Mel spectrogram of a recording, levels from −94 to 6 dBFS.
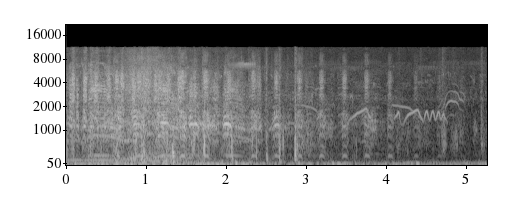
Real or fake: real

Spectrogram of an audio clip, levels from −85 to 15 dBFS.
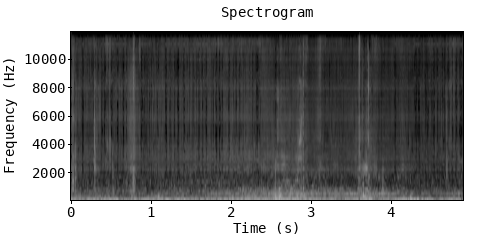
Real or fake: fake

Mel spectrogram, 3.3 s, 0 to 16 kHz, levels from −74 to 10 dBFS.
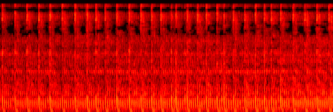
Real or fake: fake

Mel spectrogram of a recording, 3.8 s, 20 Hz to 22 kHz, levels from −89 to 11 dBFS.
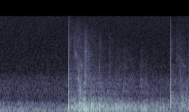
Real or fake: real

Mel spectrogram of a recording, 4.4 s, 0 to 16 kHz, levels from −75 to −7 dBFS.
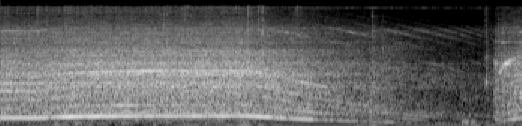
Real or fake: real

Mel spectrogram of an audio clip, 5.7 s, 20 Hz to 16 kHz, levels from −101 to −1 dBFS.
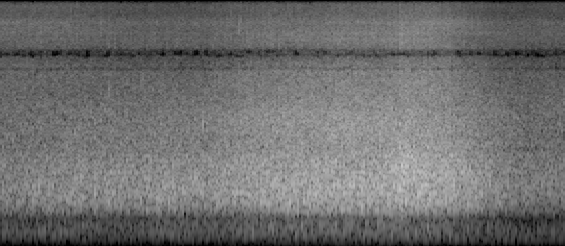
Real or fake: fake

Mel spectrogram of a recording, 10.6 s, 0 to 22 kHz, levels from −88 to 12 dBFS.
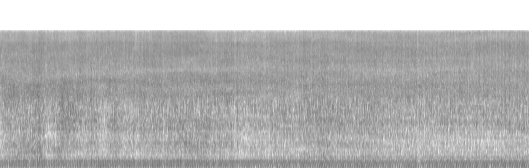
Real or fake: fake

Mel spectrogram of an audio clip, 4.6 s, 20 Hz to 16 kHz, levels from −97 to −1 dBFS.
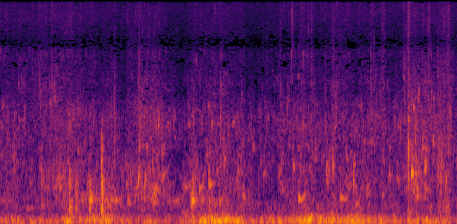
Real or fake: real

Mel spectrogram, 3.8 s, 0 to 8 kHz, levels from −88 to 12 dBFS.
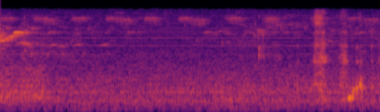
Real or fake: real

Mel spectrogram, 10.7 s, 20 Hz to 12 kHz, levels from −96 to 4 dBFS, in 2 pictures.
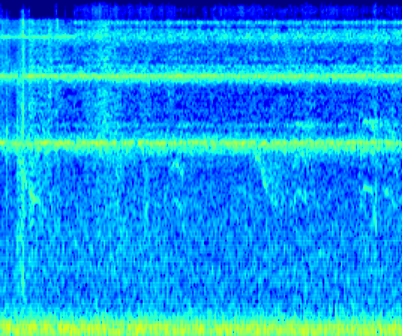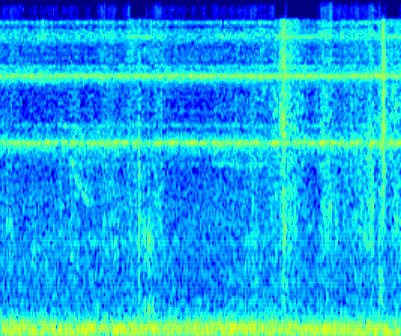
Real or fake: fake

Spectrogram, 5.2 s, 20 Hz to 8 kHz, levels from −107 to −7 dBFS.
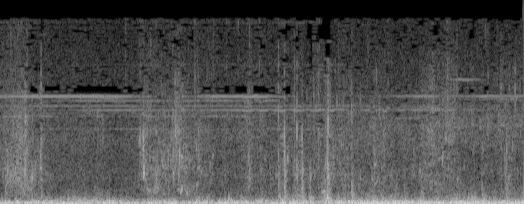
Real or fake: real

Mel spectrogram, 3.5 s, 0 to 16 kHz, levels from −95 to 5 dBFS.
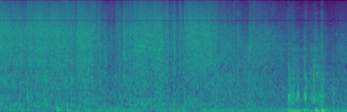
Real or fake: real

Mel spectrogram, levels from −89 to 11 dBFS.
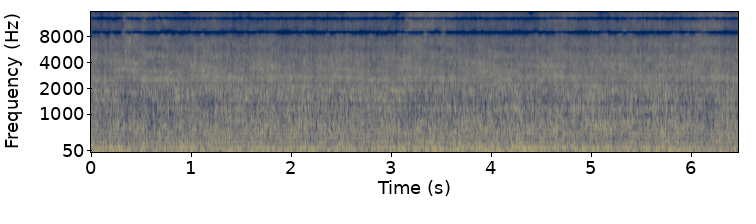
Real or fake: fake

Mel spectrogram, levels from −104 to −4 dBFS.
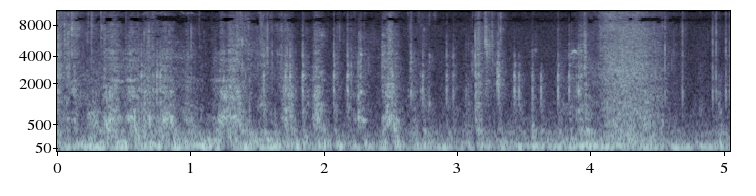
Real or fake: real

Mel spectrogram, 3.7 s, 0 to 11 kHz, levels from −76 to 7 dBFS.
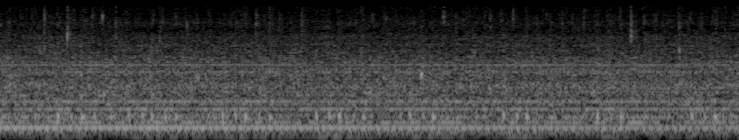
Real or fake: real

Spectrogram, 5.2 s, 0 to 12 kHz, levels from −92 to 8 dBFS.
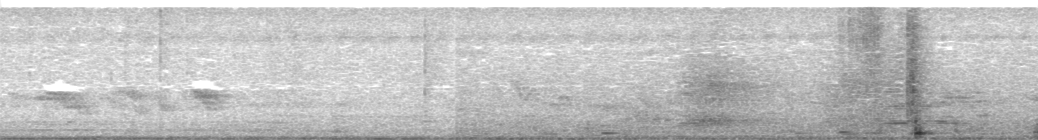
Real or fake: real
